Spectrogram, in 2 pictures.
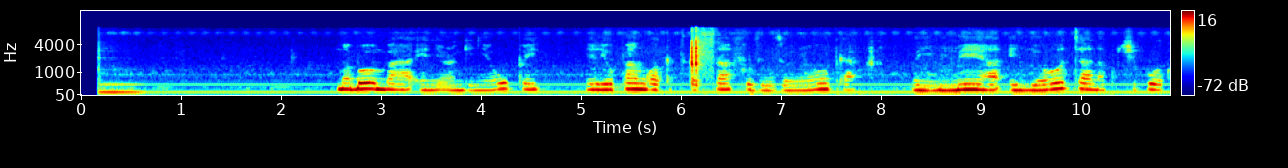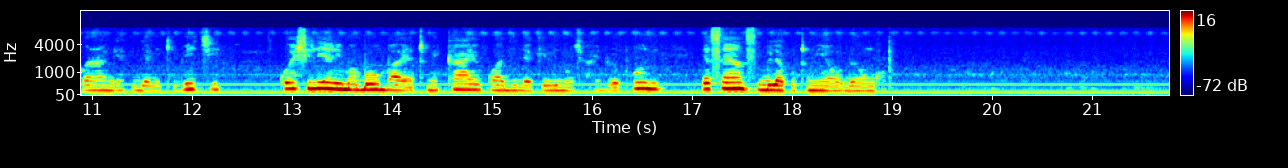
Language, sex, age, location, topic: Swahili, female, 25-35, Dar es Salaam, agriculture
